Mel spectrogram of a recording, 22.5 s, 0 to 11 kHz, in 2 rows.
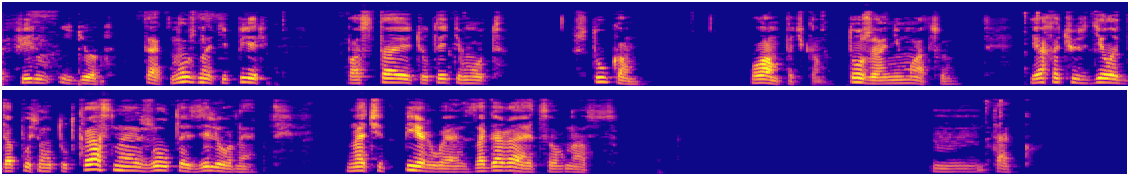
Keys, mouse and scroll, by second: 0.7 space, 1.1-1.7 scroll up 3, 1.7 middle click, 1.7 scroll up 1, 2.8 shift+middle click, 3.5-4.4 scroll up 4, 4.4 click, 6.9 click, 7.9 middle click, 10.2 click, 16.8-19.5 scroll up 23, 19.5-20.9 scroll up 5, 21.1 click.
